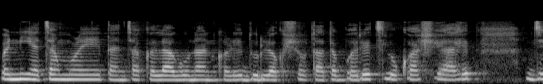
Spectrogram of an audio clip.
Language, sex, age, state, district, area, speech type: Marathi, female, 18-30, Maharashtra, Nashik, urban, spontaneous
